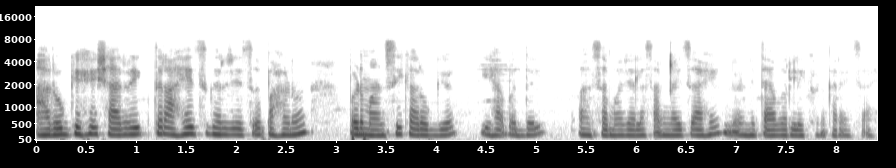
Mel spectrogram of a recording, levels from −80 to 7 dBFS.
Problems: background sounds at intervals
